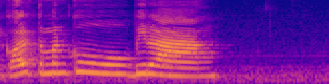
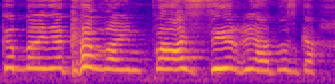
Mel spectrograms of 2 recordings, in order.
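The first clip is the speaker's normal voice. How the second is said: laugh-crying outburst; 5 semitones higher, 6 dB louder than usual. Real, not acted.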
